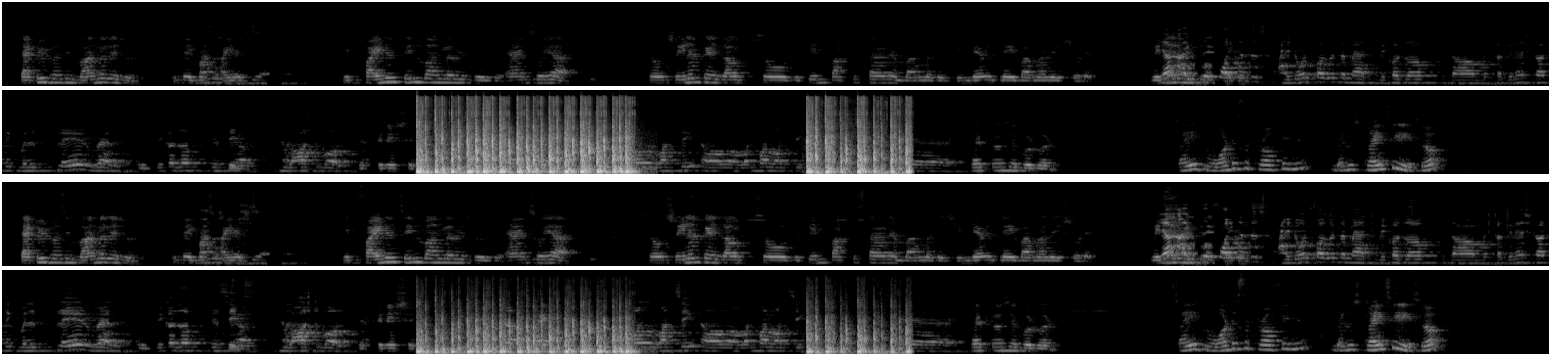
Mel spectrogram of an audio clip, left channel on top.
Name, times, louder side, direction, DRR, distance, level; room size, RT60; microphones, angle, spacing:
voice 1, 0.2-1.4 1.7-2.4 3.4-5.8 6.5-10.9 11.5-12.4 16.8-16.9 17.7-18.0 19.2-19.7 20.4-21.2 25.2-26.0 27.2-29.9, right 1 dB, 25° right, 2.6 m, -42 dB
voice 2, 1.9-3.0 5.3-5.5 11.6-19.0 20.1-21.1 21.6-23.6 24.5-25.1, right 3 dB, 85° right, 7.2 m, -43 dB
sound 1, 19.6-21.9 23.5-24.6, left 5 dB, 55° left, 0.4 m, -19 dB
head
